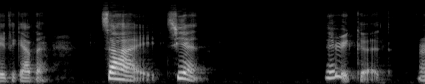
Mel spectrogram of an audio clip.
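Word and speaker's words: 再见: Then both are fourth tone, as you see it, so we have to hit it. z ai zai j ian jian Zai is again.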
